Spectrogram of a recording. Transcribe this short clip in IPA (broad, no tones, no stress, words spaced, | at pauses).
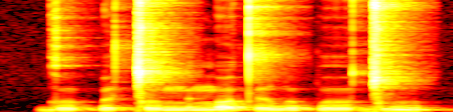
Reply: ɡoːk͡pɤǀo ŋʌŋɔtʼɤwo poːɡ͡ǀu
